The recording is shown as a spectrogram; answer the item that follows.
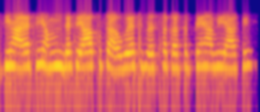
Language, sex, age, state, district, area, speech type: Hindi, female, 18-30, Rajasthan, Karauli, rural, conversation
